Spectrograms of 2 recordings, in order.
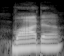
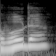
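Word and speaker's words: Ouidah: the city of Cuda some people pronounce it wada or Wuda or Juda it reads here that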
